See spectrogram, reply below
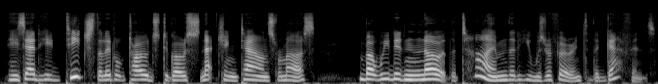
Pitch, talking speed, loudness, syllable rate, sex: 215 Hz, 245 wpm, -19 LUFS, 5.3 syllables/s, female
